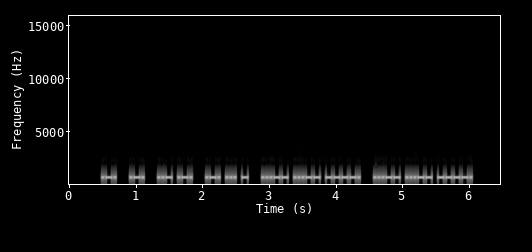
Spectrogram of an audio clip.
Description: Morse code, heard as a keyed tone, about 40 wpm, 700 Hz. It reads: R R UR RST 339 339
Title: Common QSO Phrases Encore 40wpm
